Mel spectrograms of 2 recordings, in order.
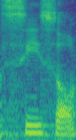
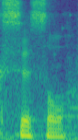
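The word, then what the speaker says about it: Sissel: is not Cil it's sisle it's sisle yeah I keep saying Cil cuz I want it to be Cil it's not it's got two s's yeah classic sisle sorry take me back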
